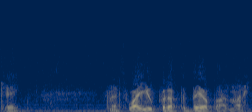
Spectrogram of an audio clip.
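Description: A bitter, guilt-ridden man talks in a low, very husky, rough voice. The sound is a narrow, tinny 1970s radio drama. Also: brisk, full character voice. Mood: bitter, sullen.

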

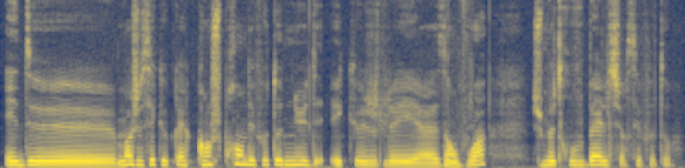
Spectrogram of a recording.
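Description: A woman's voice: on the low side, level tone, moderate pace, dark tone, a little hiss or hum. A woman in her thirties giving an informal, explanatory personal testimonial with hesitant phrasing. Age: 30s.

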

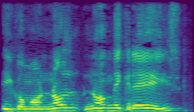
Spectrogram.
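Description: A man in his forties with a Spain Spanish accent, hosting a lively TV interview with playful teasing and quick questions. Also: sits high, soft background music. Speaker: TV show host. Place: large TV studio set. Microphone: lapel.

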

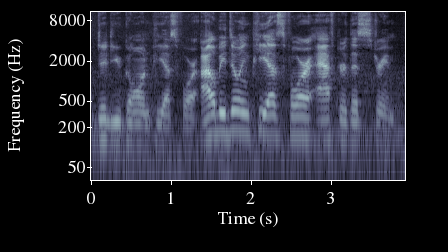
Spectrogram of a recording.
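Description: A laid-back man streaming a video game, chatting and rambling to his viewers through a desk mic. His voice is getting weak and sits at an ordinary pitch. Faint noise sits in the background. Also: moderate pace. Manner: relaxed, rambling, greeting viewers. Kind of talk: casual live-stream chat, reading viewer chat.

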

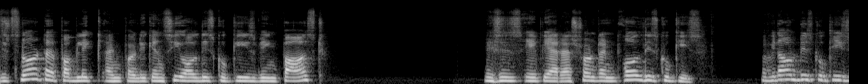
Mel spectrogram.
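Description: A man explaining code step by step in a screen-recorded programming tutorial, with many fillers and restarts as he goes. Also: fairly high pitch.

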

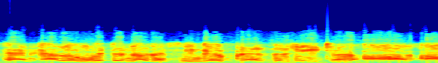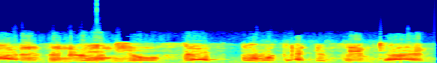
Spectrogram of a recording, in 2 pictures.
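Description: A man's voice: a little high, moderate pace, a little hiss or hum. A man working as a call center tech support caller, giving insistent scripted instructions and saying sir, heard through a phone speaker. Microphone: phone speaker recorded by a nearby camera. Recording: dull speakerphone call picked up by camera.

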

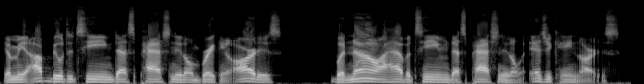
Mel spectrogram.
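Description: A man from Cleveland, raised partly in Mississippi, talking casually as a music-marketer guest on a podcast, with lots of fillers, into a studio boom mic. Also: fast, smooth, no room sound. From Cleveland, Ohio, raised partly in Mississippi. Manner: animated, repetitive fillers. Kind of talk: casual interview talk. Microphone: studio mic on boom arm.

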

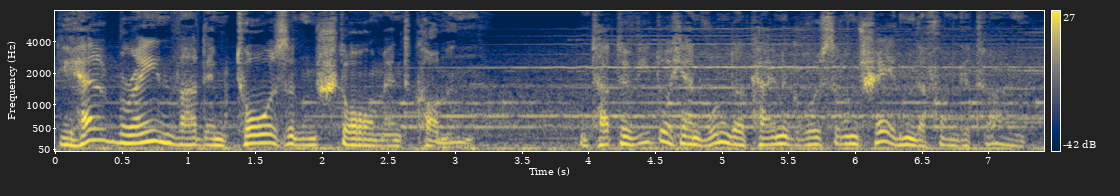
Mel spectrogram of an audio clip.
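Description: A man narrating an adventure audio drama in a scripted, dramatic storytelling style. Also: a little high. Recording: music behind.

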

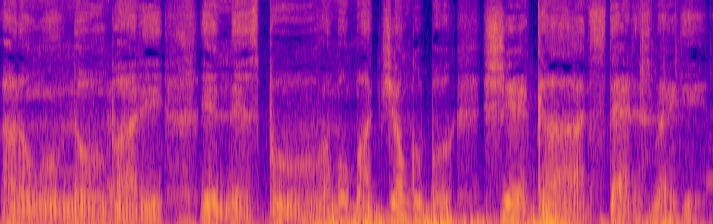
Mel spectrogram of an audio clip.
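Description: A man plays a bossy male tiger in a comic animal voiceover. The voice swings widely in pitch, slangy and repetitive, over noisy ambience. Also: animated, slow, creaky, full character voice. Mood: menacing territorial. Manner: repetitive, slangy, wheedling then territorial. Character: boastful bossy male tiger guarding his pool.

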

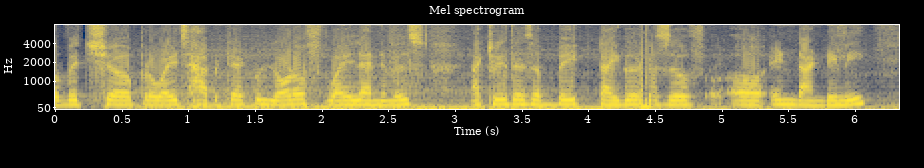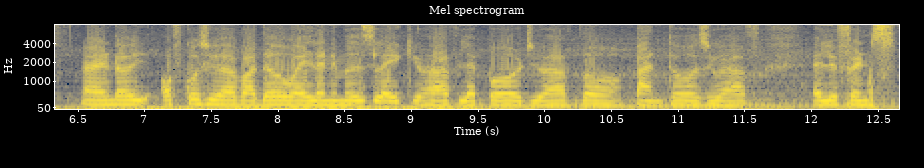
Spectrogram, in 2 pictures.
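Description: A young man with an Indian English accent narrating his motorcycle ride casually, filling pauses with frequent "uh"s, recorded on a helmet camera outdoors. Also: a little high, a little mellow, low-quality recording. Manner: hesitant, frequent "uh" fillers. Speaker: moto-vlogger. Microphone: helmet-mounted action camera. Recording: wind and road noise. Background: road and engine noise.

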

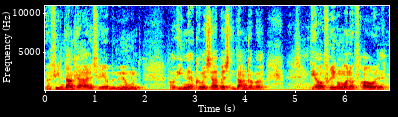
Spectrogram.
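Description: An actor playing a tired, defensive salesman in a German crime radio play, speaking brusquely, evasively and haltingly. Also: medium pitch, fairly even intonation, natural voice. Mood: agitated, formal. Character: tired, irritable male salesman, shaken and defensive. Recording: faint noise on old radio recording.

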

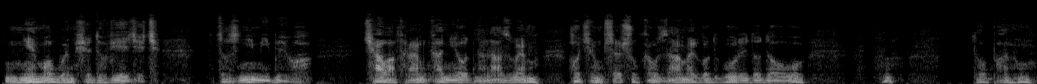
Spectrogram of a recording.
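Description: Slow, gravelly old castle servant. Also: male voice, low-pitched, a little mellow, heavily acted. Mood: grave, confiding. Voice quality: raspy, creaky. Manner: halting, folksy storytelling, dramatic. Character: old castle servant, agitated, haunted, confessing a horror. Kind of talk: radio drama acting.

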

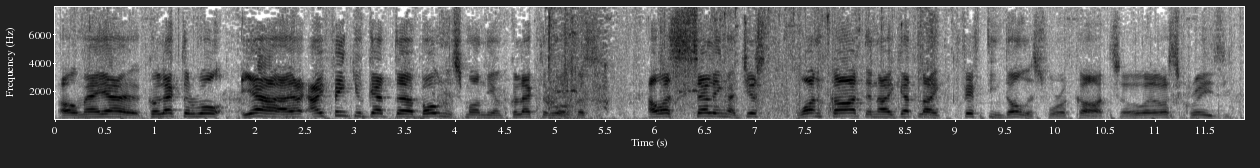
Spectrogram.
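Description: A man's voice: sits high, moderate pace, a little hiss or hum. A young man from the Netherlands with a Dutch accent, chatting casually with viewers and fellow players while hosting a game livestream. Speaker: livestream host. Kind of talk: casual gaming livestream chat.

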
